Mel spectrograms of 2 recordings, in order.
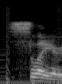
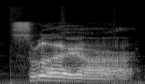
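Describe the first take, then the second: First: The word is said at normal volume. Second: The word is yelled loudly. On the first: The speaker calls it wrong. "you can't just say Slayer" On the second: The speaker calls it right. "you gotta yell it"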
